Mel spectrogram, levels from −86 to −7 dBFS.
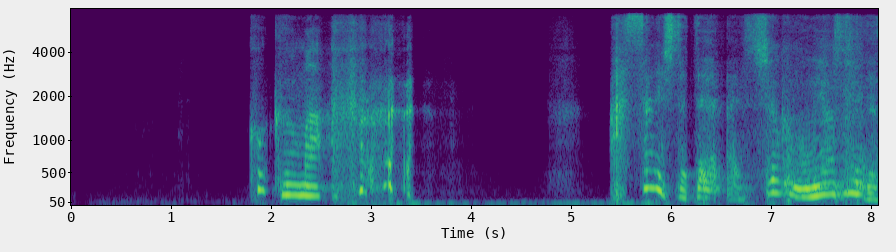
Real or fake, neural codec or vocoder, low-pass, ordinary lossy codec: fake; codec, 16 kHz in and 24 kHz out, 0.4 kbps, LongCat-Audio-Codec, two codebook decoder; 7.2 kHz; none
